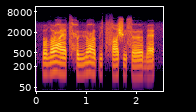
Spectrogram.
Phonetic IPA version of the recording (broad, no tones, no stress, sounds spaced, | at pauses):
y ðˤ œ ʕ æː t͡s ħ ʉː ʕ œ p i t͡s sˤ æ ʃ y s œː b æ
